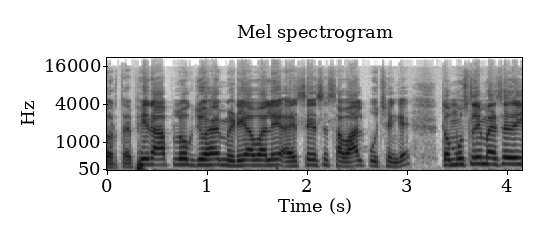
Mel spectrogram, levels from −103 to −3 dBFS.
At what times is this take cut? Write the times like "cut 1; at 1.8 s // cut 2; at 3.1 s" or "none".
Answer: none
